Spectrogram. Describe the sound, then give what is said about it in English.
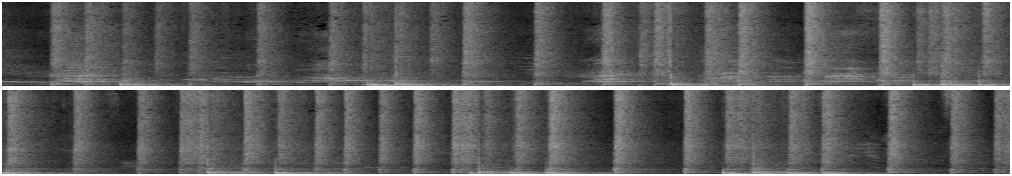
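Protesters outside the Russian embassy in the old town of Tallinn, Estonia, chant in repeated rhythmic phrases. Sharp thuds and claps punctuate the chants, and the crowd noise swells and ebbs throughout. “That was the sound of people protesting outside the Russian embassy in the beautiful old town of the Estonian capital, Tallinn.”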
